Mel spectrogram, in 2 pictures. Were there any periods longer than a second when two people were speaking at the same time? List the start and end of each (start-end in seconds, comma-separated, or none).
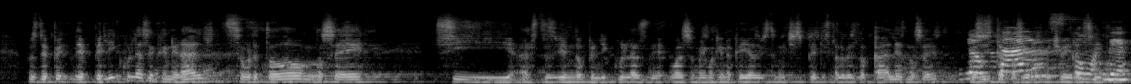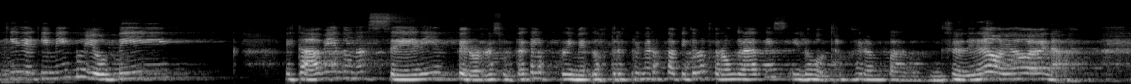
9.7-11.1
